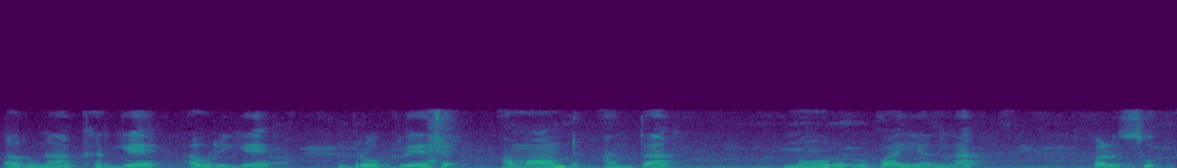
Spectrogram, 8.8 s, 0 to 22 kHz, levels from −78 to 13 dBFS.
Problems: none marked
